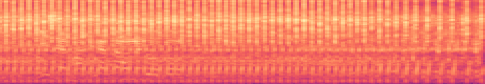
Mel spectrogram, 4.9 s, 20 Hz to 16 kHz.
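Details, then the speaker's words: Suzuki Sprinter 110cc motorcycle engine just reassembled: crisp, regular single-cylinder pulses with no knocking or clatter, oil pump checked and oil reaching the top end; runs cleanly, normal running after rebuild. "यह दोस्तों मैंने band कर दी है की हमारा properly मिल अच्छे से उठा रही है"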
